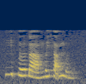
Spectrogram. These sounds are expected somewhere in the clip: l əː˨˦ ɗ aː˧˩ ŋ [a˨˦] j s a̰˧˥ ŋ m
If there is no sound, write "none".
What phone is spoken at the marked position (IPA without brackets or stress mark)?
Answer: ə˨˦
